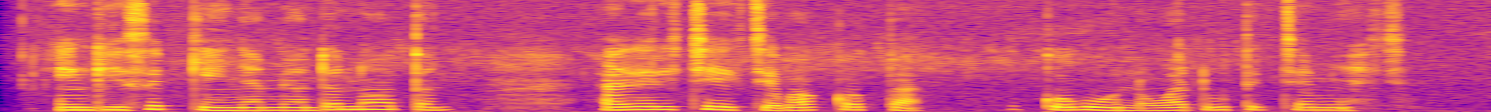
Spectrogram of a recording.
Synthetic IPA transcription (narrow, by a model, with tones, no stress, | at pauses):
i˨ŋɡi˨si˦p̚ki˨ɲa˨mjɔ˨ndɔ˦nɔ˦tɔ˦n | a˨ke˦ɾi˦t͡ʃe˦k̚t͡ʃe˨bɔ˦kːɔ˦pa˨ | ko˦ko˨no˨wa˦tu˦ti˦k̚t͡ʃe˦mja˨t͡ʃ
